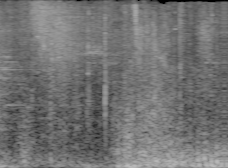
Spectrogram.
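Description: A flaming blade whooshes through the air.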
